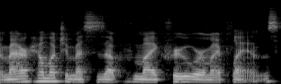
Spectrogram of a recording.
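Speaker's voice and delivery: normal talking voice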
